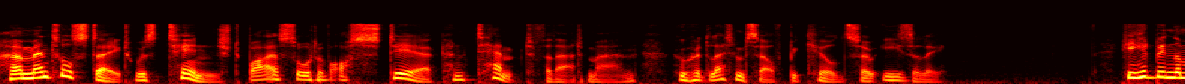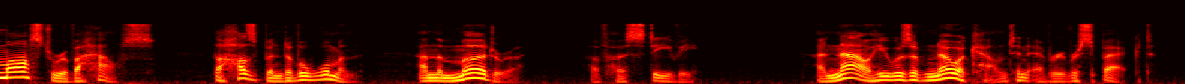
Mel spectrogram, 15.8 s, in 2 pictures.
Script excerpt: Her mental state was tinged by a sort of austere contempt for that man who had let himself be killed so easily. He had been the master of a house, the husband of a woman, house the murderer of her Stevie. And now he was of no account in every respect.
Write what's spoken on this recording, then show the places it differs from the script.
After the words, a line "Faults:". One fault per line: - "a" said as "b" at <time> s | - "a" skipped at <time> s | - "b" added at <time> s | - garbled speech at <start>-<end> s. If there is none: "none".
Her mental state was tinged by a sort of austere contempt for that man who had let himself be killed so easily. He had been the master of a house, the husband of a woman, and the murderer of her Stevie. And now he was of no account in every respect.
Faults:
- "house" said as "and" at 10.7 s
